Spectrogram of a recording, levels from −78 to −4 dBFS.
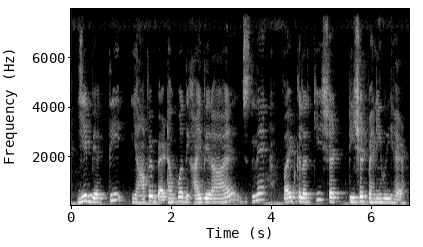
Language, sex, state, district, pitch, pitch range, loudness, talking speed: Hindi, male, Uttar Pradesh, Lalitpur, 160 Hz, 150-180 Hz, -16 LUFS, 175 wpm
